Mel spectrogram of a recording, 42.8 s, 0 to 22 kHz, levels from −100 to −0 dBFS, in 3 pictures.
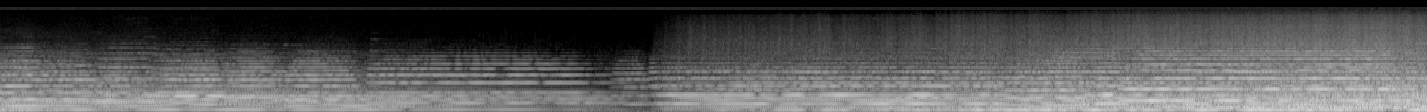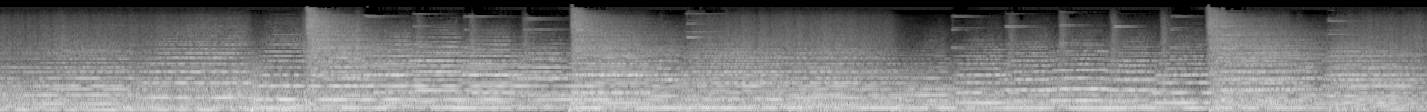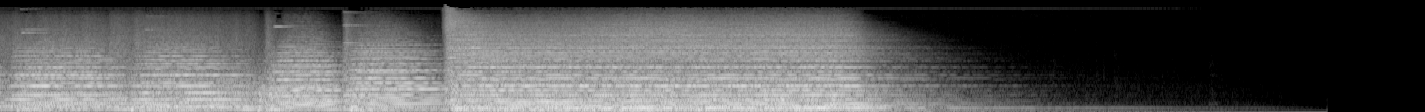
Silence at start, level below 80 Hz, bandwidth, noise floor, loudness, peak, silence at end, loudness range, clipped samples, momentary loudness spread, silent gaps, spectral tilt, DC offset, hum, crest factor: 0 s; -38 dBFS; 16 kHz; under -90 dBFS; -18 LUFS; -2 dBFS; 4.6 s; 17 LU; under 0.1%; 16 LU; none; -5.5 dB/octave; under 0.1%; none; 16 dB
